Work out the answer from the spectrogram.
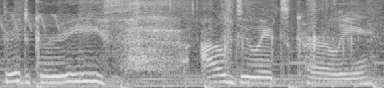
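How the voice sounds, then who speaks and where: A woman playing a serious, grumpy teenage girl with a dry, deadpan manner in an audio drama. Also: medium pitch, slow, over music, lightly acted. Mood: dry, irritated.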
